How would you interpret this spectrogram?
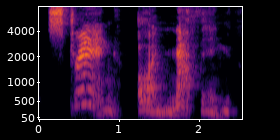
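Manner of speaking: high, drawn-out creature shriek; Gollum. A narrator's reading. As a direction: shriek it slowly, stretching each word. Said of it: "Gollum shrieks out".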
